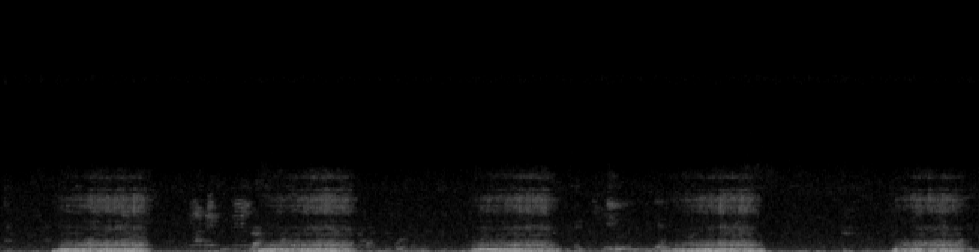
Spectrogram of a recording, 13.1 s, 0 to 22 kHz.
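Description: Harsh, rasping snores on each in-breath with quieter out-breaths, about five cycles in 13 seconds, loud habitual snoring.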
